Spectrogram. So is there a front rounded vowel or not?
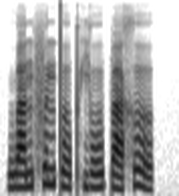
no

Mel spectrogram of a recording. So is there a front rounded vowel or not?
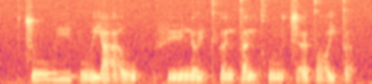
yes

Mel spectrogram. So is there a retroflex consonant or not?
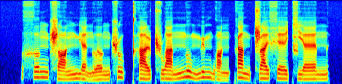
yes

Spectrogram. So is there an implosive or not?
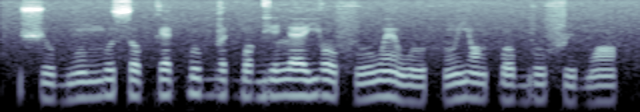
no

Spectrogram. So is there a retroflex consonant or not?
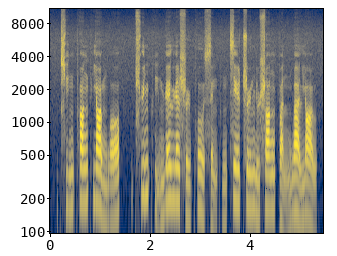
yes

